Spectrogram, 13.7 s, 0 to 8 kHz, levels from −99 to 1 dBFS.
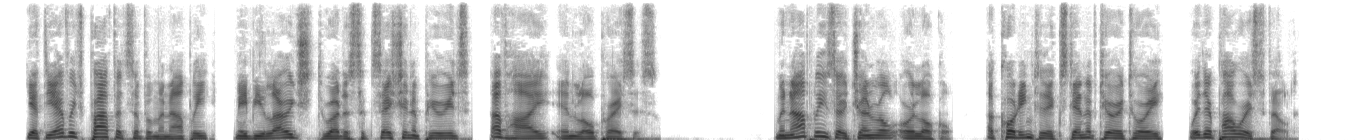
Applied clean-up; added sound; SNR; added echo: none; none; none; none.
